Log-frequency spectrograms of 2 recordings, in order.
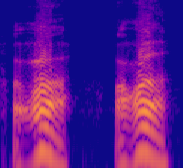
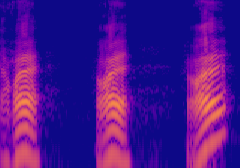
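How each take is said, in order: First: The throat sound is said heavy and full. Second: The throat sound is said light and thin. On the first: The speaker calls it wrong. "don't start very heavy. Don't say" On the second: The speaker calls it right. "start lightly because the ayn is a light letter"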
